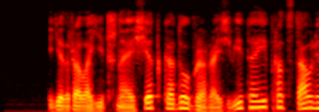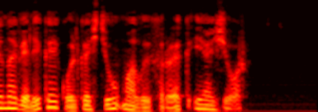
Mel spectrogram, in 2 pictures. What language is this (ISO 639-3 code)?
bel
